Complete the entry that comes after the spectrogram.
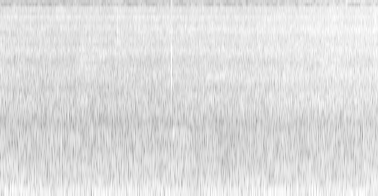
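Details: Faint low rumble of distant traffic or machinery, with no animal sounds.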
